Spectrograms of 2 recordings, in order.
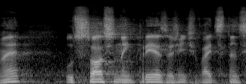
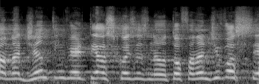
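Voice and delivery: higher and louder, insisting; raised voice in a quarrel; 13 semitones higher, 8 dB louder than usual. Retold or imitated. Husband insisting loudly during the quarrel with his wife. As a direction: refuse to let her turn it around. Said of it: "subir um pouco a voz".

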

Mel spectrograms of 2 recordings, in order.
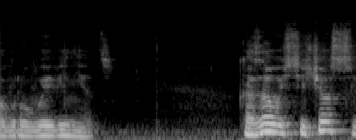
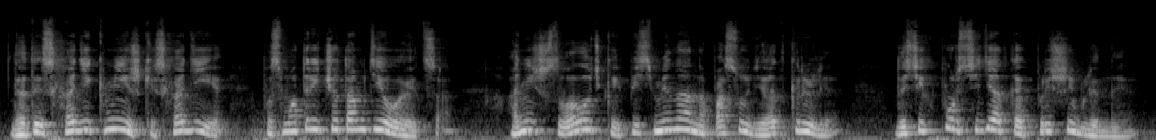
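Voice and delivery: excited; 7 semitones higher than usual. A narrator's reading. Vityukha urging her excitedly.

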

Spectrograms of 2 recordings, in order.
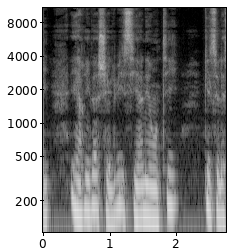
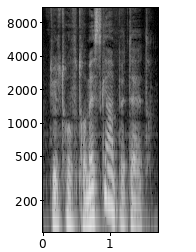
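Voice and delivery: plain reading voice

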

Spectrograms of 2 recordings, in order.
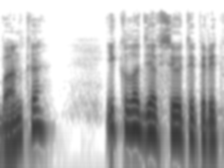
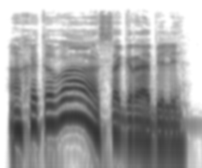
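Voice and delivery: higher, mocking drawn-out line; mocking drawl; 7 semitones higher, 3 dB louder than usual. Natalya mocking the robbed men, sneering drawl. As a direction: stretch it out to mock him. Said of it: "насмешливо протянула Наталья".

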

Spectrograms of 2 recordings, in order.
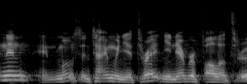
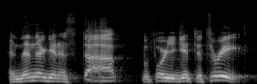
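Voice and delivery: usual speaking voice

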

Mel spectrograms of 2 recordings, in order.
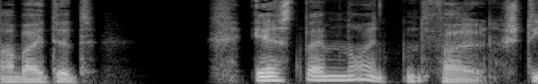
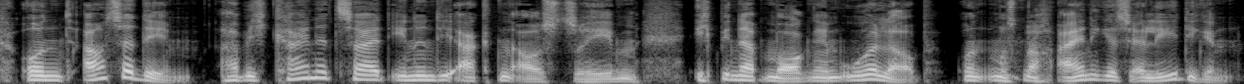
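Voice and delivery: put-on higher, curt, hurried old woman; grumpy archivist; 6 semitones higher, 3 dB louder than usual. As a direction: brush her off impatiently. (gespielte mürrische Archivarin, höher und kurz angebunden)

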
